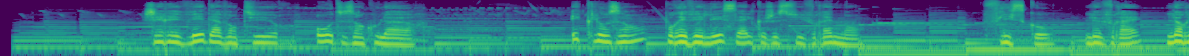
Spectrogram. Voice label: FR; Vlisco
